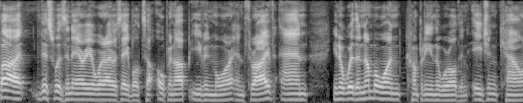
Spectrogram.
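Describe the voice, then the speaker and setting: Speaking with a Long Island accent, a man of medium pitch keeps a moderate pace and a fairly even intonation. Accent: Long Island New York. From Long Island, New York (South Shore). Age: 70s. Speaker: real estate broker and speaker. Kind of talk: podcast interview.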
